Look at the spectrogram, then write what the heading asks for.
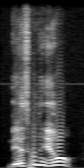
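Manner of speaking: high, loud exclaim of my loss; emphatic punchline. Acted. Speaker answering his own question to the audience, loud and high. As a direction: shout the punchline for laughs.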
